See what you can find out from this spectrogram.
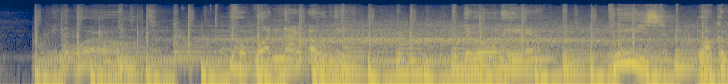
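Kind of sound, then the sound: signal or alarm, radio show jingle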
